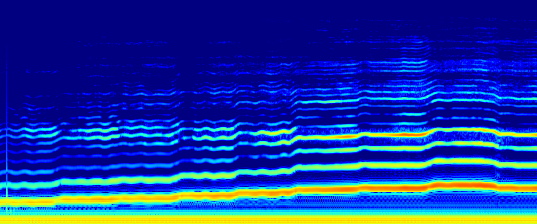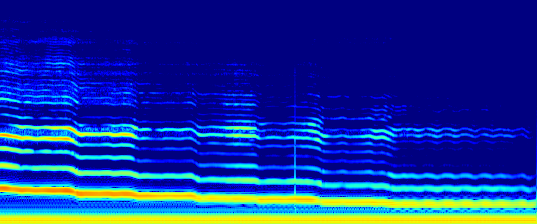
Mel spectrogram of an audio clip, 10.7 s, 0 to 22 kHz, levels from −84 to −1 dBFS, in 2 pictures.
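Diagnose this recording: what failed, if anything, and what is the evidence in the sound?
Mains hum in the analogue wiring: a steady 50 Hz drone runs under the music throughout, fairly loud at about 10 dB below it, pointing to a ground loop.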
